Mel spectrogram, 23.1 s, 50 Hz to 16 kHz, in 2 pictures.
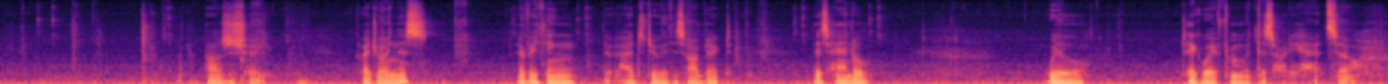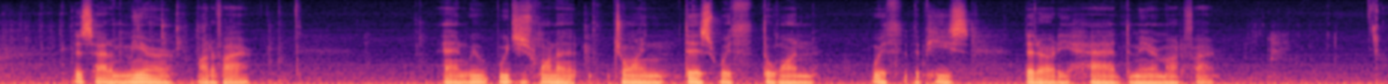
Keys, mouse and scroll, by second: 0.0 b, 1.2 Tab, 1.6-3.8 drag, 3.0 ctrl+j, 5.1 g, 6.1 Tab, 6.9 g, 9.2 Tab, 10.4 Tab, 11.5 ctrl+z, 12.7 ctrl+z, 13.5 ctrl+shift+z, 13.8 Tab, 17.2-19.6 drag.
